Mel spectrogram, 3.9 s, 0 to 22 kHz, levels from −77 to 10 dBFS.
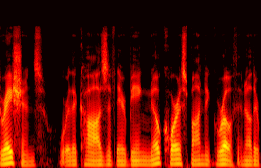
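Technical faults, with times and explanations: No technical faults found in the speech recording.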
